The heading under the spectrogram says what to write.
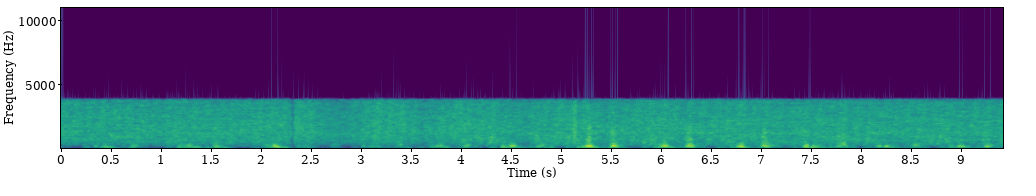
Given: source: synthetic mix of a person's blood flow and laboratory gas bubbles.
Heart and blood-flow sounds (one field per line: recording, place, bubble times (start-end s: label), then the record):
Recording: Doppler ultrasound of blood flow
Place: precordium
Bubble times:
no bubbles
From the record:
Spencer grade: 0 (complete lack of bubble signals)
